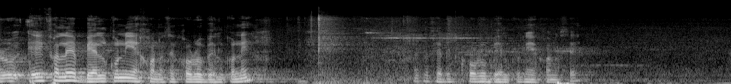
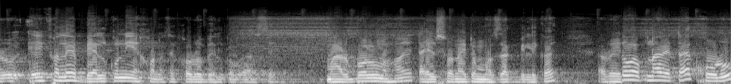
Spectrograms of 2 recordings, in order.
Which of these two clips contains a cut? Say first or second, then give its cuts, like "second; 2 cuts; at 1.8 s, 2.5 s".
second; 2 cuts; at 2.3 s, 6.2 s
